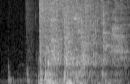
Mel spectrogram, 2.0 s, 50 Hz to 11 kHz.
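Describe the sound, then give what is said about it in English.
A window pane smashes with a sudden loud crash as a man falls through it in the rain, followed by a sustained bright spray of shards tinkling and scattering for over a second. Two soft thuds come just before. “And the inspector fired in succession 4 times, each one sending him backwards with each shot, until he fell through the window.”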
